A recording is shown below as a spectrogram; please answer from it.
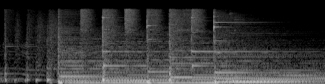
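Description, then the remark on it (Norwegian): A telephone in the studio of Radio Buvik rings with a melodic tune: a quick run of bright, chiming notes that sustain and overlap, fairly loud, with no voices. The call is from Foreign Minister Børge Brende. “Må ringe faktisk telefonen i studio her.”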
